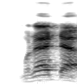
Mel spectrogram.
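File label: "meradak", Malay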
